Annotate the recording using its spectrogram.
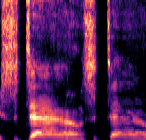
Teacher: No, I would say he's doing a stop T and a D, but it's very British. So he's doing a stop T, but then his D is very much like a T.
